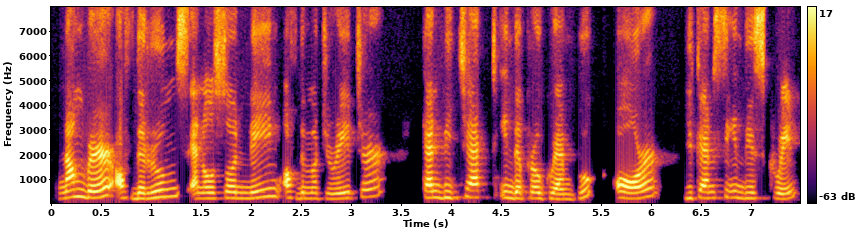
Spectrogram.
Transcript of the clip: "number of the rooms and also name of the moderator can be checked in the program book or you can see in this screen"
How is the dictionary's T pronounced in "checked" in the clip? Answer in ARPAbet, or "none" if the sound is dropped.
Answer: T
